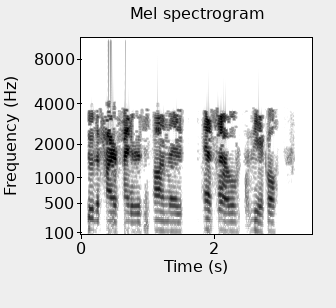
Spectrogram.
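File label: Incident Tactical, scanner audio recording; Incident Tac 1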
